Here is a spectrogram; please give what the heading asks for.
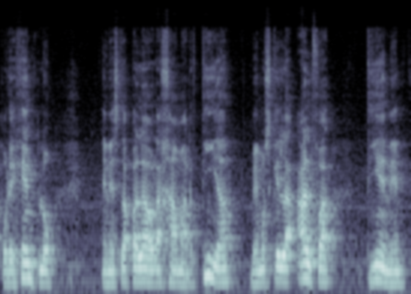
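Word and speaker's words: ἁμαρτία: ejemplo en esta palabra jamartía vemos que la Alfa tiene el espíritu rudo uno no lo traduce ni lo pronuncia amartía sino que al tenerlo es jamar tía Qué significa pecado cuando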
